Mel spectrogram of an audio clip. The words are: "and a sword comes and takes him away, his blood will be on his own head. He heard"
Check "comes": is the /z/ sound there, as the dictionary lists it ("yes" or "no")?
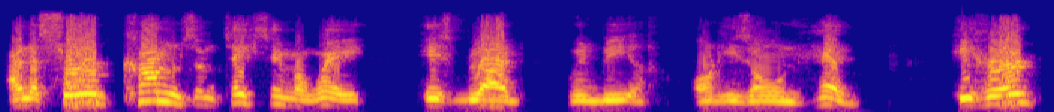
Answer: yes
